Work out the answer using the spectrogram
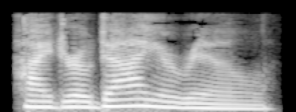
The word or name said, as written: hydrodiuril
